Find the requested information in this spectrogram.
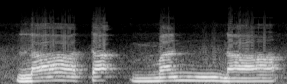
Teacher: ہماری قرات میں یہاں ادغام ہے، البتہ پیش کو ختم نہیں کیا ہے، پیش کی آواز ختم کی ہے، حرکت باقی رکھی ہے، ہونٹوں کی حرکت باقی رکھی ہے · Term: اشمام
